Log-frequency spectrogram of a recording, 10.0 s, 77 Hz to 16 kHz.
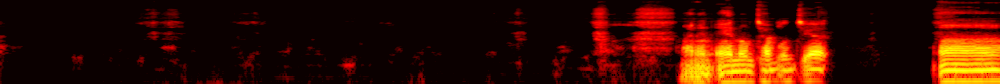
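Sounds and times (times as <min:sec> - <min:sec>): man breathing through nose: 0:05.9 - 0:06.8
man speaking: 0:06.8 - 0:08.3, 0:09.4 - 0:10.0.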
